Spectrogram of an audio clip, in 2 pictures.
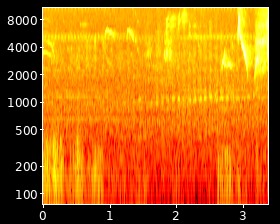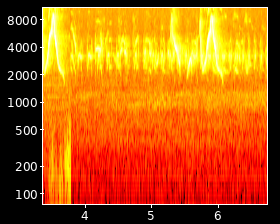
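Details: Golden-billed saltator singing near Esperanza, Santa Fe, Argentina, in 2020: a short burst of sharp, high, arching whistled notes around the third second, then lighter chattering notes, over low rumbling noise early on.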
